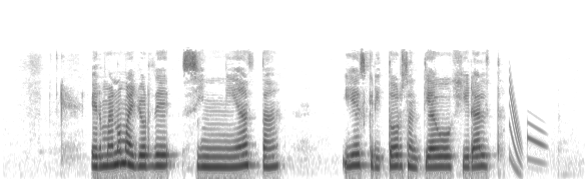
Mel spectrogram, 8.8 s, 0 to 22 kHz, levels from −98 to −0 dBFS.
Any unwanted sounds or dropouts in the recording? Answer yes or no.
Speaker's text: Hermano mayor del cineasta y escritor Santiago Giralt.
yes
